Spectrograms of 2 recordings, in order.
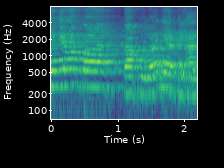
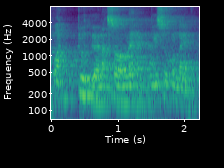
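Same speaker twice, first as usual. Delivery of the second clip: much lower and softer grumble; disappointed angel aside; 9 semitones lower, 7 dB quieter than usual. Acted. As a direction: mutter it, defeated. Angel gives up, muttering. (gumam malaikat yang kecewa, pelan dan rendah)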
